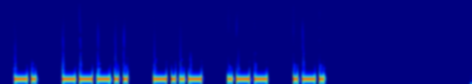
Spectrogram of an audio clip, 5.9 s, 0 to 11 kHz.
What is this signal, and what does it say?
Morse code, heard as a keyed tone, about 22 wpm, spaced as for 16 wpm, 700 Hz. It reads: N8XWR
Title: USA Call Signs - 5 Characters - 2x Character Spacing - 22wpm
